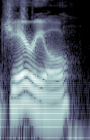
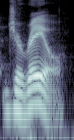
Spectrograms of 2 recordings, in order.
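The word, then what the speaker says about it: Jarael: I also realized that I've been pronouncing um I said Geriel.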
